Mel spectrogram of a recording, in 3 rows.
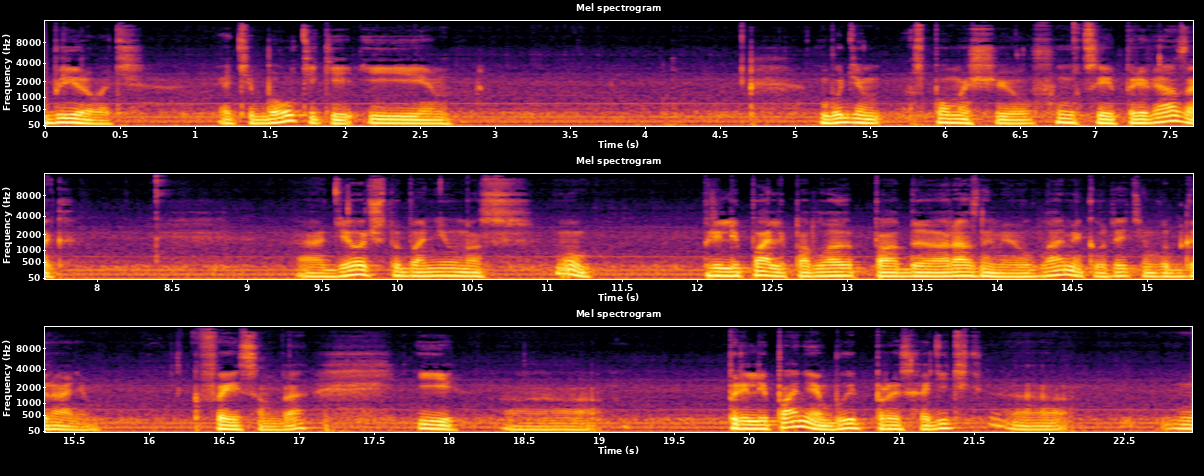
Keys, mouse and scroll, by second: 5.5-7.2 drag, 7.5-8.5 scroll down 3, 19.4-22.6 scroll up 2.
